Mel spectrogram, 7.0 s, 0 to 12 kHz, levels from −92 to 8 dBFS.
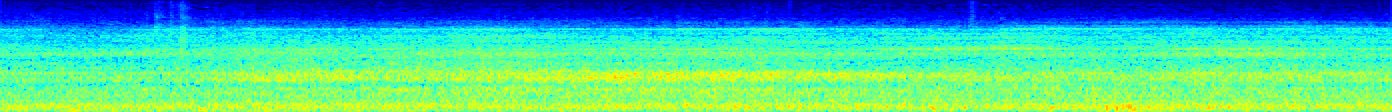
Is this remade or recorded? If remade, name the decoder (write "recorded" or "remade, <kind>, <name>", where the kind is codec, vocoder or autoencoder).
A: recorded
